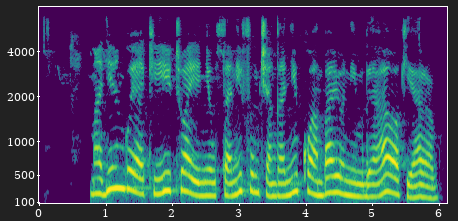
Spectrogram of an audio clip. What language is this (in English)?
Swahili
